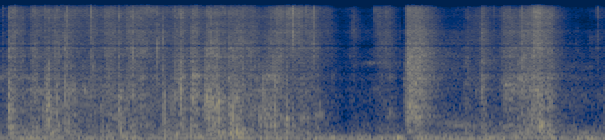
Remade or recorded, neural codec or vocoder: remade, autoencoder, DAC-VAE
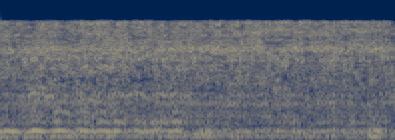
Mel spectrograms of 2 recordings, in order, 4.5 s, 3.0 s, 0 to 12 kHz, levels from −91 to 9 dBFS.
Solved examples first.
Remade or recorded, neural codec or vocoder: remade, vocoder, HiFi-GAN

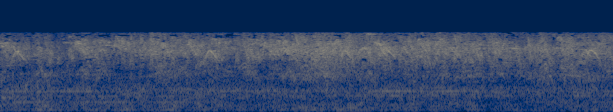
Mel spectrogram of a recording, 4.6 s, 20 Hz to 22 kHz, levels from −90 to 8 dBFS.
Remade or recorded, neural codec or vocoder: recorded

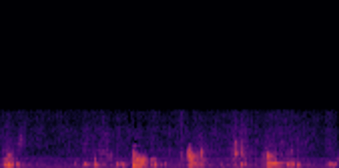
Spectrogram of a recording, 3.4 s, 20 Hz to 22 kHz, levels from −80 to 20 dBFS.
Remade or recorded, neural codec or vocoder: recorded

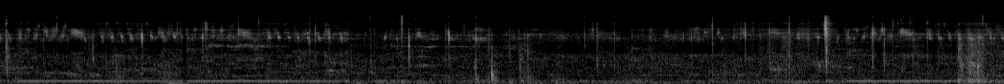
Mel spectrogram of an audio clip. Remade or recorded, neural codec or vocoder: remade, codec, SNAC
